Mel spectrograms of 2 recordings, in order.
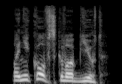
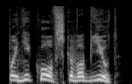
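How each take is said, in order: First: Raised alarmed shout. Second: High, desperate cry. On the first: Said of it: "закричал Балаганов". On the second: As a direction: plead it in despair. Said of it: "с отчаянием повторил рыжий Шура". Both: A narrator's reading.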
